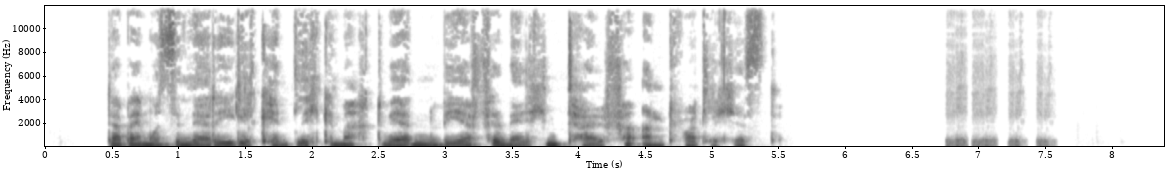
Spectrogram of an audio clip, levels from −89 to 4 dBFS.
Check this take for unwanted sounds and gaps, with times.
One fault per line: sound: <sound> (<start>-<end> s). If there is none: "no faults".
sound: laugh (6.8-7.6 s)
